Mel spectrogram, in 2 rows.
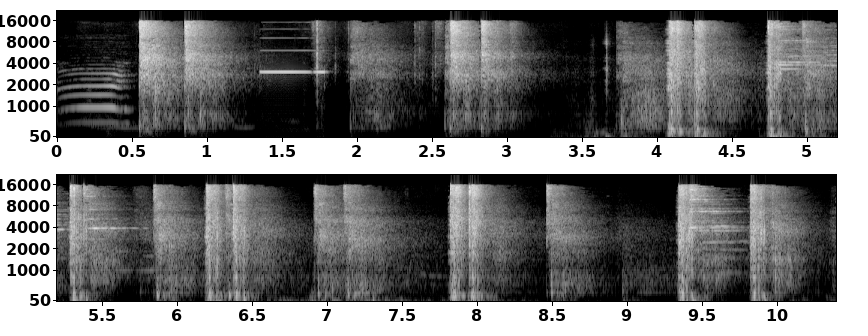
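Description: An IPSC shot timer beeps once, a little over a second in. The 9mm blowback pistol-caliber carbine then fires rapid strings of shots with short pauses between them as the shooter engages the targets.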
